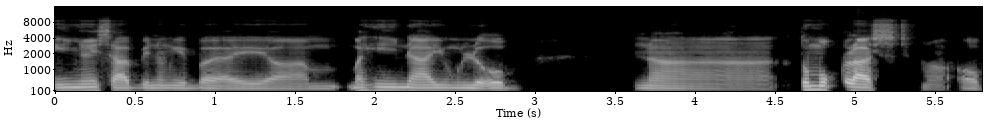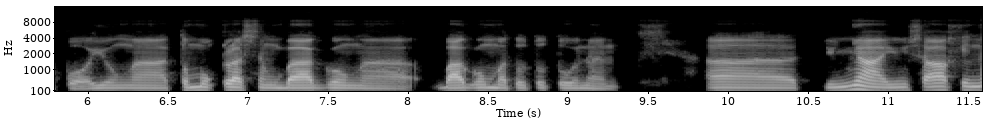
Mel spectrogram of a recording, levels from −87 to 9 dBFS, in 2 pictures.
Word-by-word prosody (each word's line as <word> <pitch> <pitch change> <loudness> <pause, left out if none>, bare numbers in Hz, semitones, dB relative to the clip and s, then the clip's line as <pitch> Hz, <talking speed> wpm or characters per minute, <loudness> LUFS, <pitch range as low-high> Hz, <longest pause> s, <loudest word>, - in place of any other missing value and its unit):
'yon 125 +1 +1
nga'y 130 -2 +1
sabi 115 0 +1
ng 110 -1 -3
iba 105 -2 -2
ay, 100 0 -3
um, 100 0 -6
mahina 125 -1 +1
'yong 115 -1 -2
loob 115 -2 +1 0.7
na 110 0 -4 0.9
tumuklas, 150 -5 +4
o - - -13 0.2
opo, 100 +1 -5
'yong, 115 +2 -4
ah, 110 0 -1
tumuklas 130 0 +2
ng 115 -2 -3
bagong, 115 0 +3
ah, 100 -1 -5 0.2
bagong 115 +1 +3
matututunan. 110 -3 -5 0.5
At 120 -2 0 0.2
'yon 135 +5 -1
nga 160 -6 +8
'yong 130 - -3
sa 140 +3 +3
'kin 145 0 -1
115 Hz, 145 wpm, -24 LUFS, 110-125 Hz, 0.9 s, nga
